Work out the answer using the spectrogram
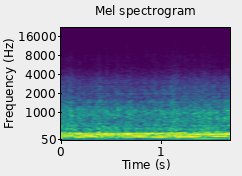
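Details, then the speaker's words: BMW E46 with turbocharged M52 (Precision 6466 turbo), after first start following engine build: settles into steady, even running note with no misses, knocks or rattles; good oil and fuel pressure, normal running. "It's running. You can breathe now. We have good oil pressure. Good fuel pressure. You did it."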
